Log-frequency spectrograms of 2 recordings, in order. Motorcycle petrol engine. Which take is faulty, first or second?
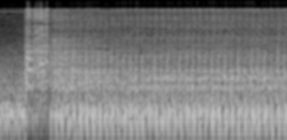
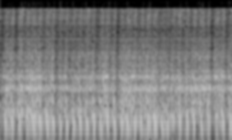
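second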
